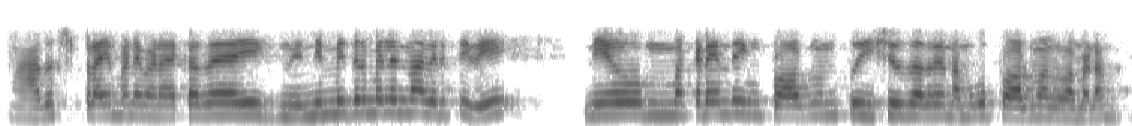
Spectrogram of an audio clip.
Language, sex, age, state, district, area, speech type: Kannada, female, 30-45, Karnataka, Gulbarga, urban, conversation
